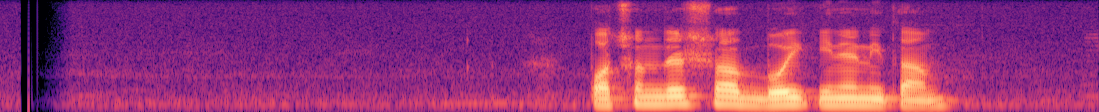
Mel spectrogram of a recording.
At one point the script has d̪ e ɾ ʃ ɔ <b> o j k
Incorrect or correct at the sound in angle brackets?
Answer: incorrect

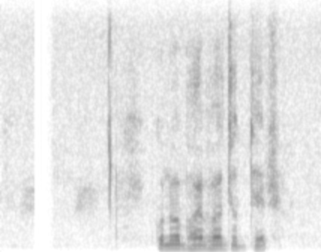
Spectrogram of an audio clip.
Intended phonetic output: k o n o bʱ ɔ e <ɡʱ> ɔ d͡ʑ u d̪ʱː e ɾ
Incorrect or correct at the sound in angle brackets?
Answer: incorrect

